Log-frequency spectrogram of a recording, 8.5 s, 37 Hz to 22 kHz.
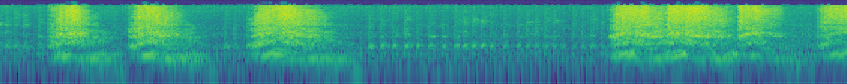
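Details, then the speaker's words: BSE J10 single-cylinder dirt bike after repairs, tank refitted, not yet warmed up, carb still needing tweaking: sharp throttle blips rise quickly and fall back to a lumpy idle; engine revving freely. "Now, the RPMs build up fine. It even starts, though, the carb still needs a bit of tweaking, but that will do once it's warmed up and the sprockets's on, so everything works smooth."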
